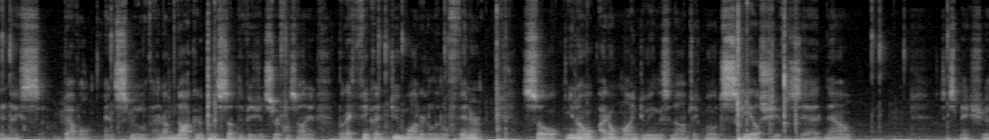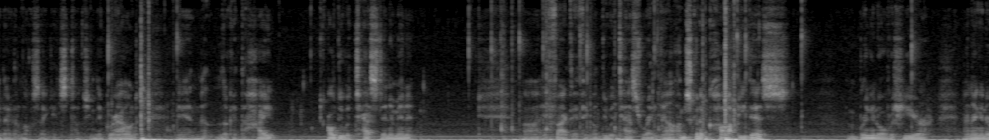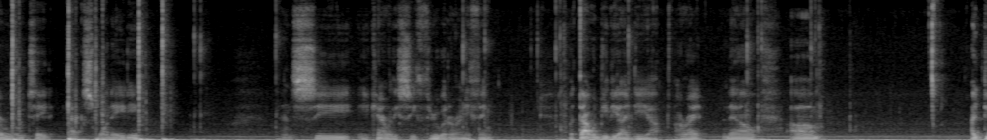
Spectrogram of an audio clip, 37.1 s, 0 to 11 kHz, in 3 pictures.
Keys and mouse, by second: 1.4 click, 2.7 a, 4.7-7.0 drag, 6.3 Tab, 9.1 s, 11.8-13.6 drag, 14.1 a, 14.3 middle click, 15.2-16.6 middle drag, 19.6-21.4 drag, 21.4 shift+d, 22.4-24.5 drag, 24.9 r, 28.1-29.9 drag, 30.8-32.5 middle drag, 32.5-34.3 drag, 34.3-37.0 middle drag.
